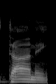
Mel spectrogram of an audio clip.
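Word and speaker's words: Tany: It's Tani. It's not Tony. It's not Tony. His name is not Tony Perez. It's not. How does he introduce himself even today? Tony Perez. He is Tani.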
